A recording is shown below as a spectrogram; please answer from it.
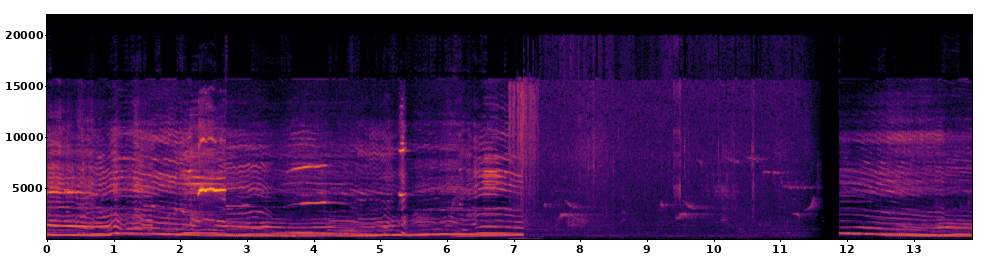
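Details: Mackenzie Valley wolves, a large grey wolf subspecies of northwestern North America, howling in chorus: several overlapping, wavering mid-pitched howls sliding up and down. An abrupt break brings a few seconds of rough noise before the howling resumes.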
